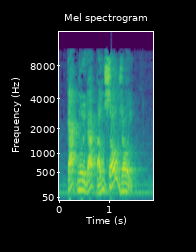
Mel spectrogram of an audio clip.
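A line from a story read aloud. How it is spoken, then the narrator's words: Thunderous shout. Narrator (Vietnamese): chàng thiếu hiệp theo tiếng quát cuồn cuộn bốn bề như lôi điện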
